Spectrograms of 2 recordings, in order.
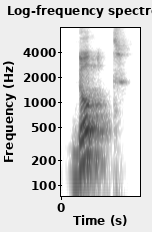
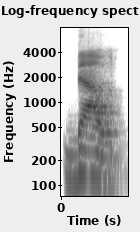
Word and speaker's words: doubt: دوبت ولا داوبت؟ الاثنين غلط، اسمها doubt، البي هنا سايلنت وعارفين ليه البي سايلنت، doubt يعني شك، doubt doubt.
